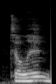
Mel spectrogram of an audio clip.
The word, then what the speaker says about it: Tallinn: But there is one city in the Baltics that's like a storybook, and that is Estonia, Tallinn, I think it is pronounced. Tallinn, that is an amazing place.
